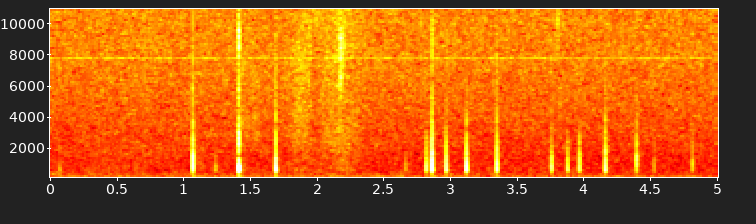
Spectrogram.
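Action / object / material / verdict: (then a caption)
tap / silicone nail art mat tapped by acrylic nails / silicone / none. Long acrylic nails tap a flat, thin, solid pink silicone nail art mat. Soft, short ticking taps come in irregular clusters over a steady low hum, each dying away almost instantly with no ring.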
